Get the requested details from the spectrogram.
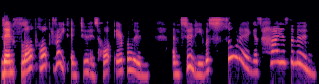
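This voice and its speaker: A woman reading a rhyming children's picture book aloud in a lively, sing-song storytelling manner. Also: on the high side, unhurried, highs cut off. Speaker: storybook reader.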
